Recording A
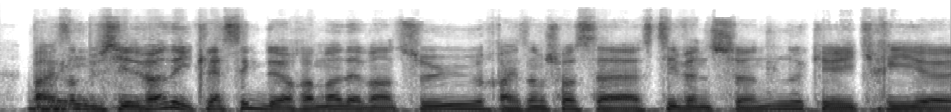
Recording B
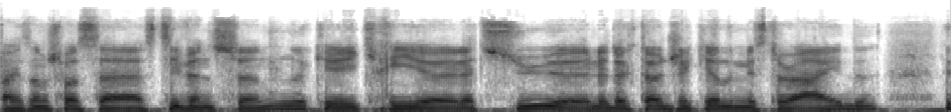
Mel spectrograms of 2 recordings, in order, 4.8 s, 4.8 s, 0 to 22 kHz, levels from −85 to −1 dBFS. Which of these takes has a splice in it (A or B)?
A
